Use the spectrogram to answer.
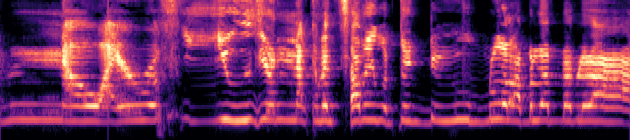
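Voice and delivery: loud, very high mock wail; cranked-up mock tantrum. Podcaster mimicking the cranked-up character refusing, high mock tantrum. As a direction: send up a stubborn refusal, shrieking into nonsense. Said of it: "they really cranked him up".

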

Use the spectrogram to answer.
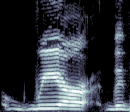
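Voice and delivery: ordinary talk, nothing marked

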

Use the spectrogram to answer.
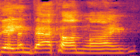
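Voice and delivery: slow, loud robot announcement. Pretend. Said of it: "robot, robot Dane?".

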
